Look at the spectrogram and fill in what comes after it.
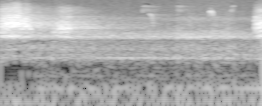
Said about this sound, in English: I figured out that when I hear this jay call,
